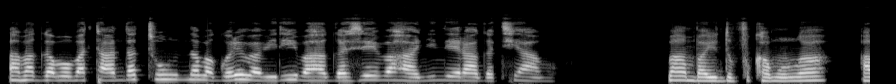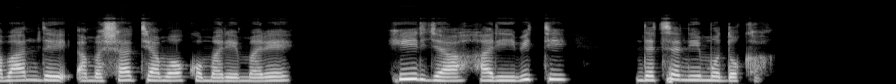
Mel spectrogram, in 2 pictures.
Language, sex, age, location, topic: Kinyarwanda, female, 25-35, Kigali, health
